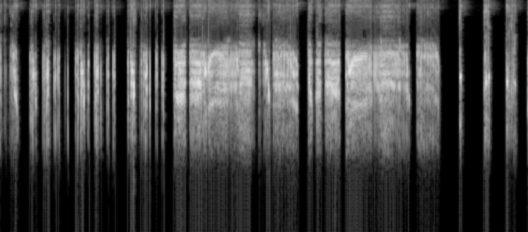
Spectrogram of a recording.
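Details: Swiftlet lure sound for drawing swiftlets to nesting houses: rapid high twittering chatter in choppy bursts separated by abrupt silences, with a few longer sustained stretches.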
